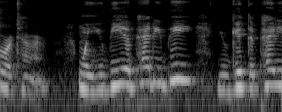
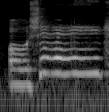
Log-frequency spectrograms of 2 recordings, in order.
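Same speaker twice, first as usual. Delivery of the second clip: playful high call; 11 semitones higher than usual. Pretend.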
